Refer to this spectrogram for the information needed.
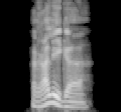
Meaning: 1. comparative degree of rallig 2. inflection of rallig: strong/mixed nominative masculine singular 3. inflection of rallig: strong genitive/dative feminine singular
- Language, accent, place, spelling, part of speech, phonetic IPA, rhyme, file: German, Germany, Berlin, ralliger, adjective, [ˈʁalɪɡɐ], -alɪɡɐ, De-ralliger.ogg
